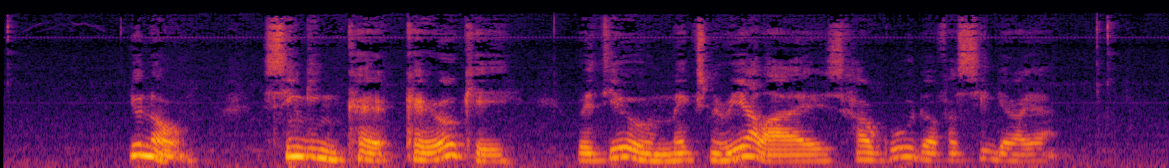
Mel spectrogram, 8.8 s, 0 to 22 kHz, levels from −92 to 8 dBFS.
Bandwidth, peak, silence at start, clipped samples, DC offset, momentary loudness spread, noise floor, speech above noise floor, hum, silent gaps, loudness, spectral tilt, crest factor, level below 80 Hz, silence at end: 16.5 kHz; -2 dBFS; 0.95 s; under 0.1%; under 0.1%; 16 LU; -51 dBFS; 34 dB; none; none; -18 LUFS; -6 dB/octave; 16 dB; -48 dBFS; 0.85 s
